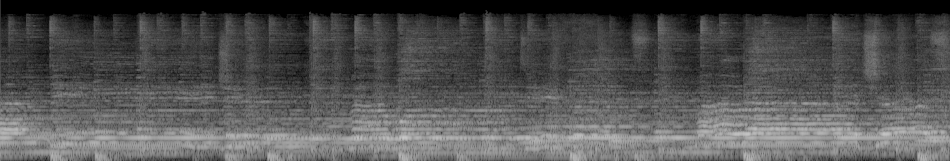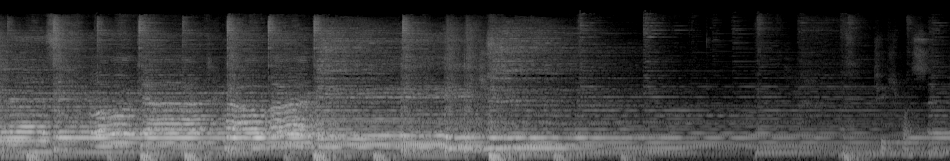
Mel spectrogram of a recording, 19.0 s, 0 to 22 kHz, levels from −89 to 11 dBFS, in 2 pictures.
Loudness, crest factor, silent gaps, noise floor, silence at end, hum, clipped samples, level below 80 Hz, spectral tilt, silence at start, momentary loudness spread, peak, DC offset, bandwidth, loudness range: -22 LUFS; 16 dB; none; -43 dBFS; 0 s; none; under 0.1%; -40 dBFS; -5.5 dB/octave; 0 s; 22 LU; -6 dBFS; under 0.1%; 16.5 kHz; 11 LU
